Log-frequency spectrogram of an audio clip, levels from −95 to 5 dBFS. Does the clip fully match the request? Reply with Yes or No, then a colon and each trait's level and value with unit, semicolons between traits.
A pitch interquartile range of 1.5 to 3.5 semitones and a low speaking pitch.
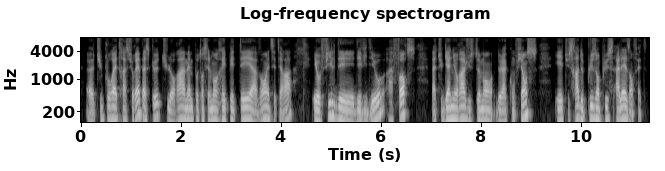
Yes: average, 2.9 semitones; low, 120 Hz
